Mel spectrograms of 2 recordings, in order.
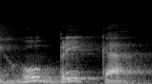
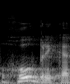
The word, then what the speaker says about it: rubrica: Rubrica. Rubrica, que a gente quer pronunciar como rúbrica, como se tivesse um acento no U. É rubrica. Fala comigo, gente. Rubrica e nunca rúbrica.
